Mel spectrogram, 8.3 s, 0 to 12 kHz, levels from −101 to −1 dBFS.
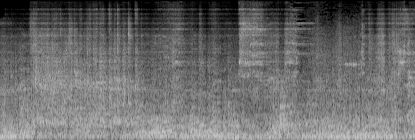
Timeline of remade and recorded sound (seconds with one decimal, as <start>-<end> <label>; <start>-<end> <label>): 0.0-5.8 remade; 5.8-7.3 recorded; 7.3-8.3 remade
